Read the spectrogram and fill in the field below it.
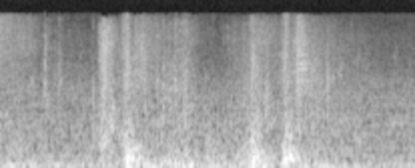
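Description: Blades swing and strike in a fight.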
